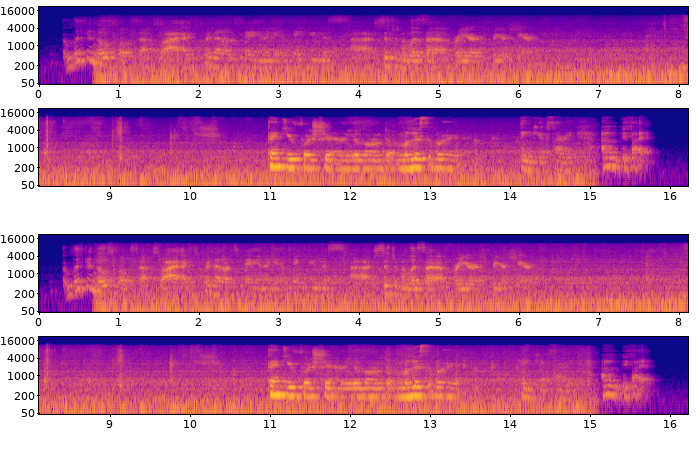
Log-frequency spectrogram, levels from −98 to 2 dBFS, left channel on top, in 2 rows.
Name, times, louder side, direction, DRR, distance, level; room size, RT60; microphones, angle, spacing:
voice 1, 0.3-6.2, right 3 dB, 45° right, 4 dB, 4.2 m, -34 dB
sound 1, 0.7-15.0, right 1 dB, 75° right, 3.3 m, -34 dB
voice 2, 8.4-9.2 10.0-10.4 11.0-13.6, equal, 5° left, 7 dB, 2.2 m, -25 dB
voice 3, 14.1-15.7, left 2 dB, 60° left, 4 dB, 5.4 m, -35 dB
16.0 x 13.0 x 2.3 m, 0.28 s
head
